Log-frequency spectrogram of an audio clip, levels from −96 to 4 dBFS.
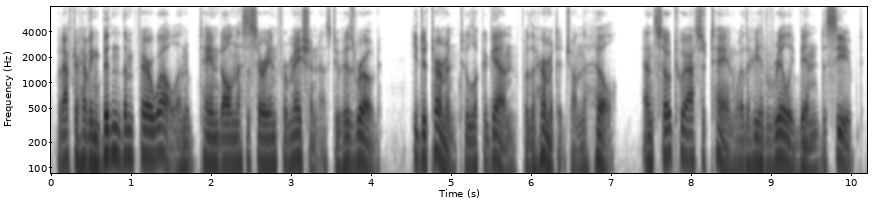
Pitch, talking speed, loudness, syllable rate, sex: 110 Hz, 210 wpm, -20 LUFS, 6.6 syllables/s, male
